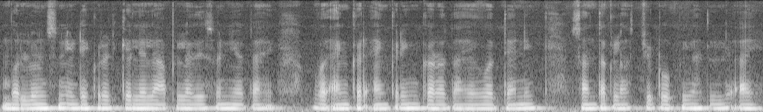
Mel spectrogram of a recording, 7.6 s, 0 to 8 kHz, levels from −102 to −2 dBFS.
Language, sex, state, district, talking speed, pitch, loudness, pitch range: Marathi, male, Maharashtra, Aurangabad, 165 wpm, 110 Hz, -14 LUFS, 105-110 Hz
